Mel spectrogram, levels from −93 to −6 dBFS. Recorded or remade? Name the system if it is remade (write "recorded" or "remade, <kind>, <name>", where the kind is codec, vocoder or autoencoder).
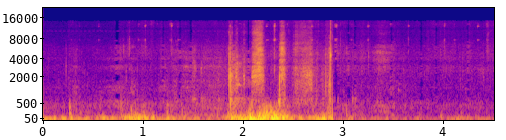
recorded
